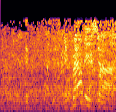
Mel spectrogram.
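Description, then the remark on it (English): A crowd of hundreds of people gathered outdoors for a Thanksgiving Day turkey event, chattering in a dense, steady murmur of overlapping voices, with a few individual voices rising more clearly above the babble toward the end. “I'm here with hundreds of people who have gathered to witness what has been described as perhaps the greatest turkey event”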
